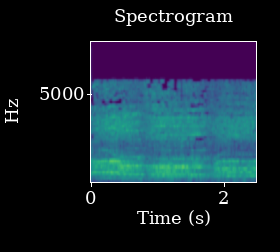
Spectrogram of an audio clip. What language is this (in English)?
Norwegian Nynorsk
